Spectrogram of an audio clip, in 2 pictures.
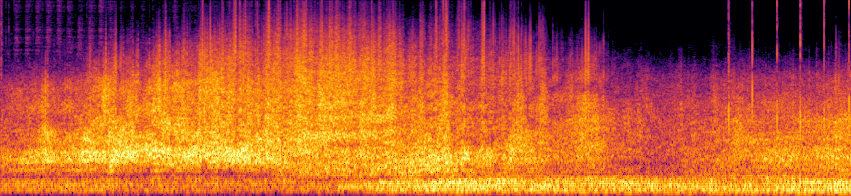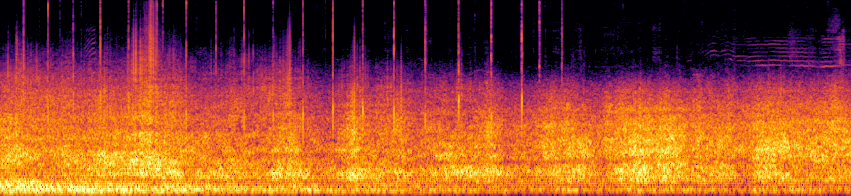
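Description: A jet roars loudly overhead as it flies past.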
